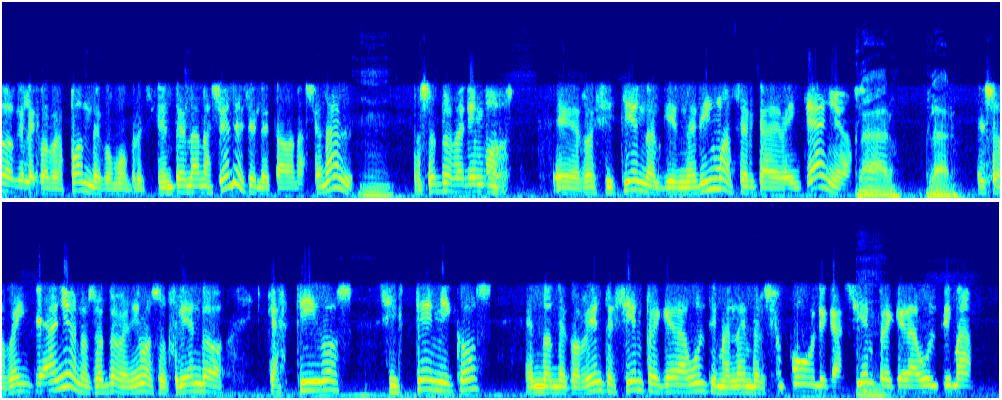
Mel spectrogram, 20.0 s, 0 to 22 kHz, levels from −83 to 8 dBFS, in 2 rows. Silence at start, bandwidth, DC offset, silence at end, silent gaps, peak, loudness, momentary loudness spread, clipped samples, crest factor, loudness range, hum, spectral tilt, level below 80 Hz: 0 s; 12 kHz; under 0.1%; 0.3 s; none; -10 dBFS; -28 LUFS; 7 LU; under 0.1%; 18 dB; 2 LU; none; -6.5 dB/octave; -44 dBFS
